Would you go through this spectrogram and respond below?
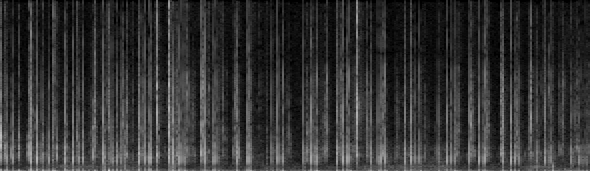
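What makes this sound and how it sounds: Fingertips tap rapidly over the keys and body of a handheld black plastic scientific calculator. The result is a dense, irregular run of short, dry clicks and crinkly taps. They sound bright and crisp, die away almost instantly, and rise and fall in small bursts.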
